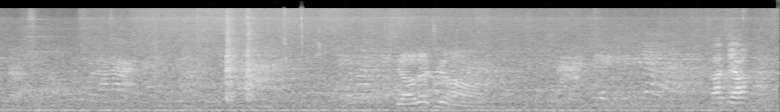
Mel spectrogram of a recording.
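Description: Noodles rustle as a cook shakes them loose over a metal tray.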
